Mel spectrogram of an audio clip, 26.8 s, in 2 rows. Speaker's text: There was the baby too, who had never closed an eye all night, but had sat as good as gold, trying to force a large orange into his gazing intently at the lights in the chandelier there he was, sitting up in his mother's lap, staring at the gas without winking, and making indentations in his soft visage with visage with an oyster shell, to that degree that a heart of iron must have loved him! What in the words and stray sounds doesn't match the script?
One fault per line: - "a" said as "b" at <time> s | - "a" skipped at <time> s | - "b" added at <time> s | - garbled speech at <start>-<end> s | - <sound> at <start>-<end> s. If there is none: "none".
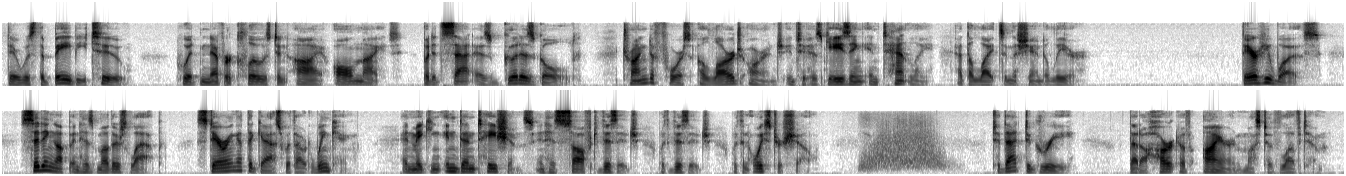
- sigh at 22.0-23.1 s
